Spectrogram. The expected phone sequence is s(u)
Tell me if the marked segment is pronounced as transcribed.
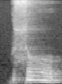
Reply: yes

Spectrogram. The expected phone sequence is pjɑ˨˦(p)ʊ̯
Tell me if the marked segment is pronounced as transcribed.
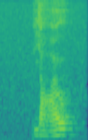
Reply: no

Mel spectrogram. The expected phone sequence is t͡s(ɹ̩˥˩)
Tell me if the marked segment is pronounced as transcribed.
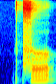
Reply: no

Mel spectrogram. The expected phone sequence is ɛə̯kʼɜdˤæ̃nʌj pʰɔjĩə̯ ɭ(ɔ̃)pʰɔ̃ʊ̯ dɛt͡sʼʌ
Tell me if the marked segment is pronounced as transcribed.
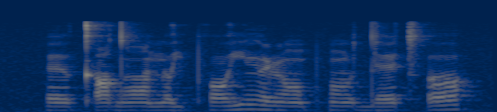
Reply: yes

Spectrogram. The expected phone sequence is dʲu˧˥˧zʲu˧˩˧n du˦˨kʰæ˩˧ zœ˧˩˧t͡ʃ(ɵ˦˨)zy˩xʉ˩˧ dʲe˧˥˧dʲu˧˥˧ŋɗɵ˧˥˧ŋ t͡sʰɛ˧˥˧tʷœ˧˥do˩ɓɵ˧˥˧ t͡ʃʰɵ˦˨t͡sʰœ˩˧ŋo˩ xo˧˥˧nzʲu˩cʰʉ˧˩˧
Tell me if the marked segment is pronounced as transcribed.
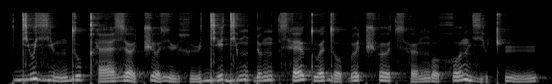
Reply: no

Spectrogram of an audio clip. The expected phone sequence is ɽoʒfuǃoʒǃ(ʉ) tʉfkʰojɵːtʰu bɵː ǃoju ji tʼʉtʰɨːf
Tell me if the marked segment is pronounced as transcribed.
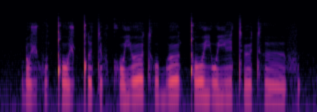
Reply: no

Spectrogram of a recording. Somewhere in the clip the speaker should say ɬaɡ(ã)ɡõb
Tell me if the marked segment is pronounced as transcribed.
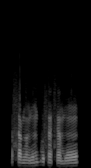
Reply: yes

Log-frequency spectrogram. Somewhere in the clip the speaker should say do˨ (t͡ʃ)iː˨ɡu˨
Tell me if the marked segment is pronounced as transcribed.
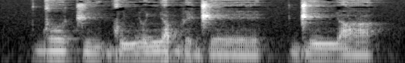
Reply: yes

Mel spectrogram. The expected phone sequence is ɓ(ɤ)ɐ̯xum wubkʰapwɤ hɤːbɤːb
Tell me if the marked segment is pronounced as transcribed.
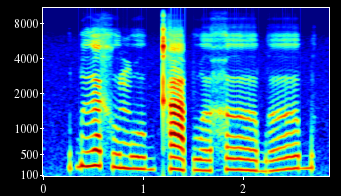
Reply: no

